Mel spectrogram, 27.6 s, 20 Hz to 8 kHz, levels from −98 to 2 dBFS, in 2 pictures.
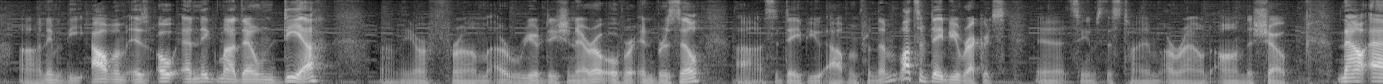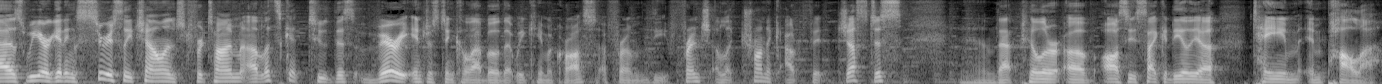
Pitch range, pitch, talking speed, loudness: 80-115 Hz, 95 Hz, 165 wpm, -23 LUFS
